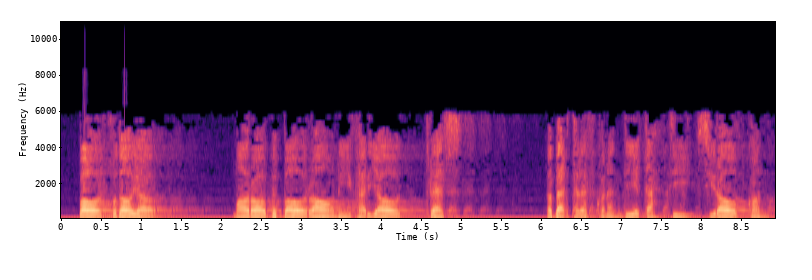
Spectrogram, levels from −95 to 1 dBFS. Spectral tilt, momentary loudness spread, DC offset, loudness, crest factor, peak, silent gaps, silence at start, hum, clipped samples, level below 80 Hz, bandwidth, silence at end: -7.5 dB/octave; 23 LU; 1%; -17 LUFS; 16 dB; 0 dBFS; none; 0 s; none; under 0.1%; -30 dBFS; 6.2 kHz; 0 s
